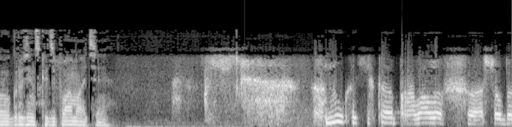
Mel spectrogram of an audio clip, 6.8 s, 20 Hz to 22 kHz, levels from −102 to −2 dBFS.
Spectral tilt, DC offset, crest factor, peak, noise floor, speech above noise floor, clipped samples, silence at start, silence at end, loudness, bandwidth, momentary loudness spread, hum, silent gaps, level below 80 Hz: -5.5 dB/octave; under 0.1%; 14 dB; 0 dBFS; -36 dBFS; 23 dB; under 0.1%; 0 s; 0 s; -13 LUFS; 8.8 kHz; 11 LU; none; none; -38 dBFS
